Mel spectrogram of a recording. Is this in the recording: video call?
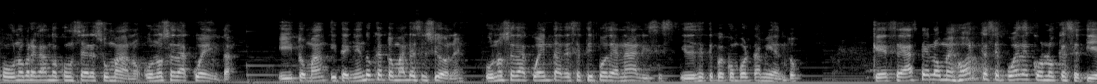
yes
